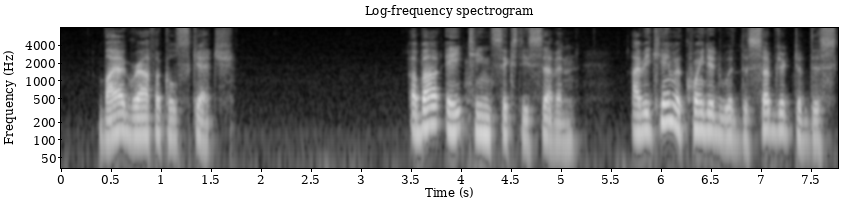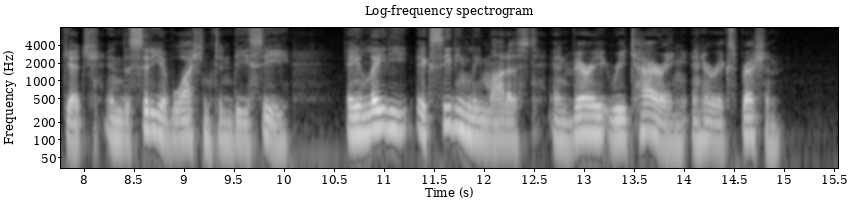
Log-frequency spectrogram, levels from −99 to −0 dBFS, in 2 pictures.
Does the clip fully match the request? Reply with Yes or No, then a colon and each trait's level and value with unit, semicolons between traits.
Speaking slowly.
Yes: slow, 120 wpm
